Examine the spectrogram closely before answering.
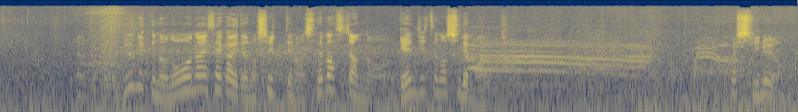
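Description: Wind rushes loudly past a man falling through the air.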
